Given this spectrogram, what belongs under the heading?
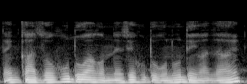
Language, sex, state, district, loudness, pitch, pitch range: Chakma, male, Tripura, Unakoti, -13 LUFS, 105 Hz, 100-110 Hz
